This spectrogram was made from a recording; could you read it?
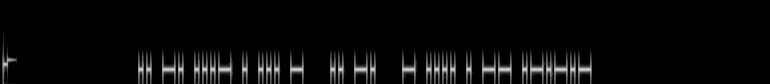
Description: Morse code, heard as a keyed tone, about 30 wpm, 700 Hz. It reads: INVEST IN THEM.
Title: Sentences from Top 1100 Words 30wpm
